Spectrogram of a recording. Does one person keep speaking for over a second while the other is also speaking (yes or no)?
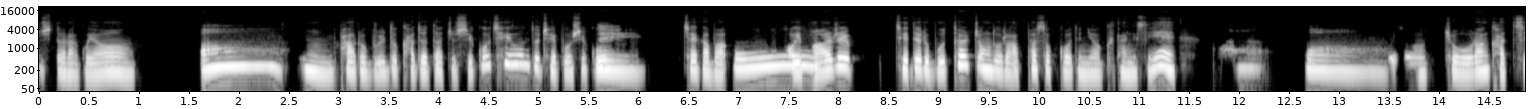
no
